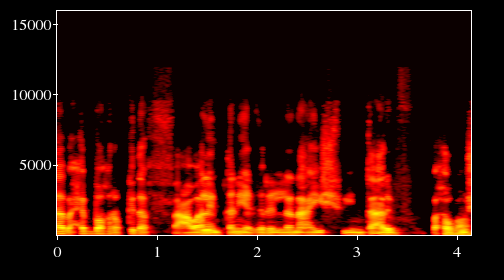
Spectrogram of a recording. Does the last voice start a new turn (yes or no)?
no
